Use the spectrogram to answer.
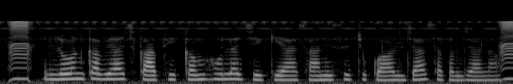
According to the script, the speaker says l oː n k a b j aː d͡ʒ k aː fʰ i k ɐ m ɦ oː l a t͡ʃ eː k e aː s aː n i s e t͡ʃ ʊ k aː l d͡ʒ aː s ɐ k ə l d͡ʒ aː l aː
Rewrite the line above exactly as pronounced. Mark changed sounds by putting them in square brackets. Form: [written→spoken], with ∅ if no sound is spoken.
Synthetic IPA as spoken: l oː n k a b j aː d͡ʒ k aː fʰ i k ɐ m ɦ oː l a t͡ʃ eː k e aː s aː n i s e t͡ʃ ʊ k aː l d͡ʒ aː s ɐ k ə l d͡ʒ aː l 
